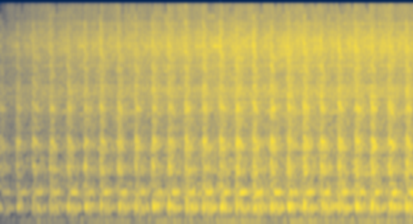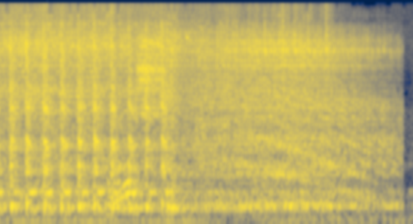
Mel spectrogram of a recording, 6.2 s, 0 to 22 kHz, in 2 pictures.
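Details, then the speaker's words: Starter cranking with oscilloscope on starter brush input (battery 12.3 V): strong, even cranking pulses about four a second, then engine catches and runs; reference brush signal, no commutator breakdown, no open circuit or brush wear, starter healthy. "тут ми маємо можна сказати еталонний сигнал щіткотриямача стартера пробою на колектор немає обриву зносу щоток немає стартер себе дуже гарно почуває"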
